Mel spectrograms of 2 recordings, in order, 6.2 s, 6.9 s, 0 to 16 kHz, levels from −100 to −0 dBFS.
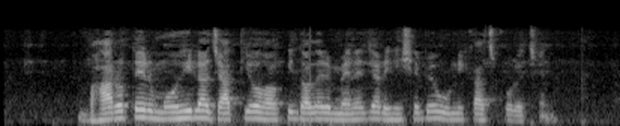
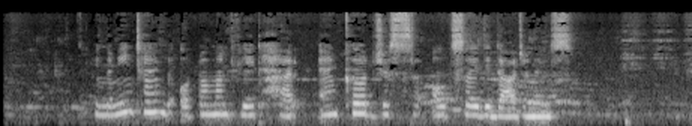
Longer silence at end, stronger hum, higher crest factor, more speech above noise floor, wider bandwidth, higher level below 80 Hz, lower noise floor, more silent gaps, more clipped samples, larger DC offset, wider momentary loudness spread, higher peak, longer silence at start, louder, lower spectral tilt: first, 0.65 s vs 0 s; neither; about the same, 20 dB vs 18 dB; first, 36 dB vs 26 dB; second, 7.8 kHz vs 11.5 kHz; second, -68 dBFS vs -60 dBFS; first, -71 dBFS vs -51 dBFS; neither; neither; neither; second, 13 LU vs 16 LU; second, -16 dBFS vs -8 dBFS; first, 0.8 s vs 0.25 s; second, -36 LUFS vs -25 LUFS; first, -5.5 dB/octave vs -3 dB/octave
